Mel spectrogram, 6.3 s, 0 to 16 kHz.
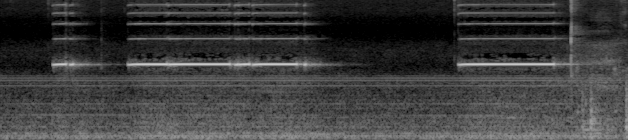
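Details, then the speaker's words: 4-wire Honeywell zone valve tested with a multimeter across the two red end-switch wires: a clear high-pitched continuity tone, held about a second at a time. The closed end switch conducts, so it works. "So when you close the end switch, you get a sound. That means the end switch works."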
